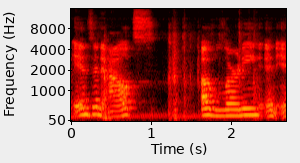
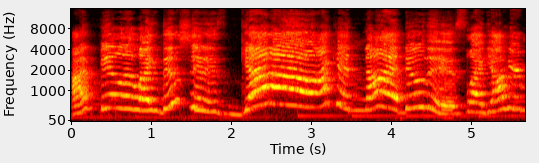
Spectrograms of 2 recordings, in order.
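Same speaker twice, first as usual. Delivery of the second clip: put-on very high, loud, swooping valley-girl voice; 11 semitones higher, 12 dB louder than usual. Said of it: "I sound like a valley girl".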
